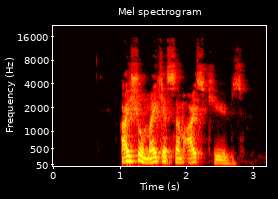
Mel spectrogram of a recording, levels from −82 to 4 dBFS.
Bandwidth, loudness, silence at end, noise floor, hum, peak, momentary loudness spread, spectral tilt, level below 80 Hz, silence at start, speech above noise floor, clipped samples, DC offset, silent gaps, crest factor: 16 kHz; -19 LUFS; 0.35 s; -84 dBFS; none; -2 dBFS; 16 LU; -5.5 dB/octave; -54 dBFS; 1.05 s; 65 dB; under 0.1%; under 0.1%; none; 20 dB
